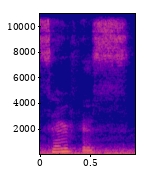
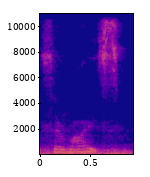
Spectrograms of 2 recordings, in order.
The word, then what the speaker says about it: surface: And he was so disappointed at that point, and was like, Miss Azade, it's surface. Because to that point, to that day, I was pronouncing it as service.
